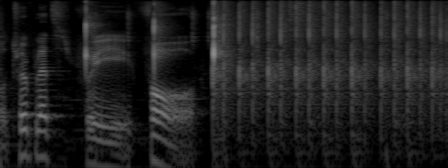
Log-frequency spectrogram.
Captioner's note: fingers snapping on beat; slow to rapid drum beat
